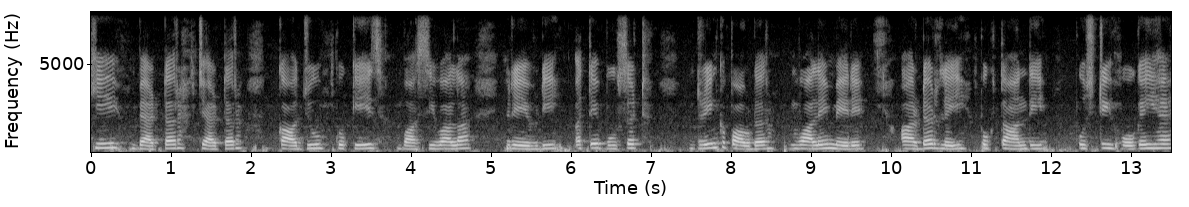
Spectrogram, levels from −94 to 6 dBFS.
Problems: background sounds at intervals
